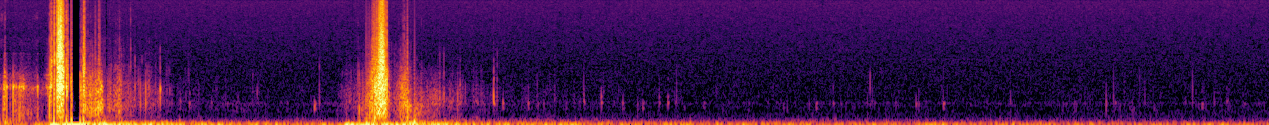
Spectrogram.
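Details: Bowel sounds heard through a stethoscope placed around the belly, recorded mainly to show stethoscope placement: two loud handling thuds, then low gurgling and rumbling; ordinary bowel sounds.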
